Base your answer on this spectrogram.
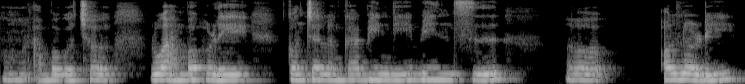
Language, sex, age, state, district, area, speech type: Odia, female, 30-45, Odisha, Ganjam, urban, spontaneous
